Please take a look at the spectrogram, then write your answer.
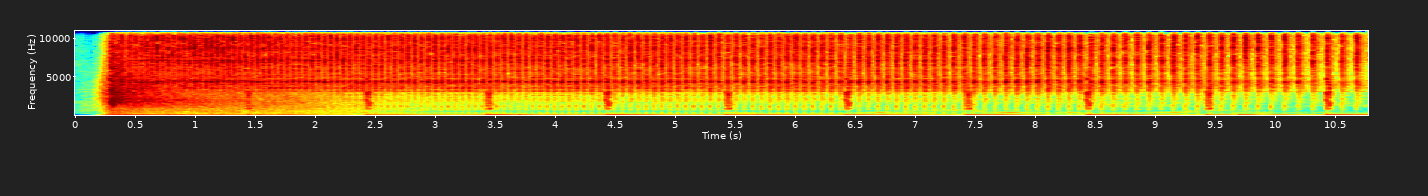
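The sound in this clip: A game-show prize wheel, the head spin wheel of consequences, being spun: regular ticking clicks about once a second over a loud, steady rumble.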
